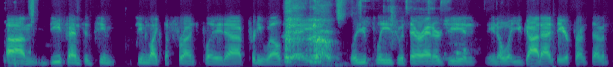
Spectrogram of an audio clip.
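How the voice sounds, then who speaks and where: A man's voice: sits low, fairly quick, hardly any pauses, noisy background. A young man in his twenties, a reporter asking loose, filler-heavy questions over a video call. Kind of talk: press conference questions. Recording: tinny phone-like line.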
